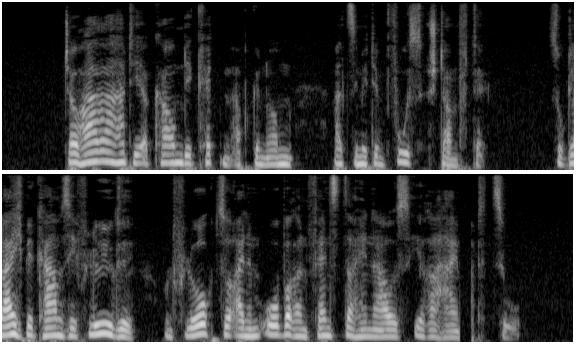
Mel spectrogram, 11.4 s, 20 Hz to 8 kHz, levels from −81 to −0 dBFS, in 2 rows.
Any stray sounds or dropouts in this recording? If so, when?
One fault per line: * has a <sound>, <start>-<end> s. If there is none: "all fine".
* has a dropout, 10.3-10.4 s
